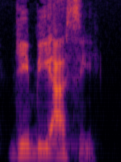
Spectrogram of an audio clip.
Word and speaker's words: DiBiase: Ted Biasi. DiBiase. Derek said, it's $1 million man, Ted DiBiase. – Okay, and we're trusting him. We're trusting Derek, the black producer's pronunciation? – Yeah. – I don't trust mine either. – So what, Derek? He said that's how he says it. – Okay, nice. Ted DiBiase.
